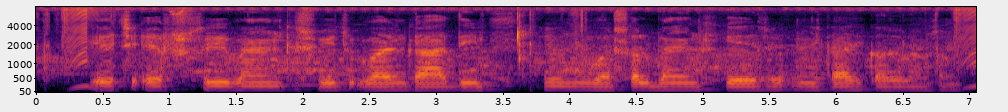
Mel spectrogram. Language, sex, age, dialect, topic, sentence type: Bhojpuri, male, <18, Southern / Standard, banking, statement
